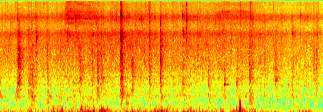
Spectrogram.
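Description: Firewood burning under a kettle and a pot, with scattered crackles and pops, against the steady patter of rain.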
